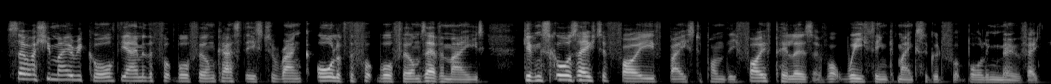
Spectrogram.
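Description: A man's voice: mid-range voice, expressive, moderate pace, a bit bright, no echo, muffled recording. A man hosting a casual football podcast, chatty and sweary, steering the discussion. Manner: chatty, sweary, moves the talk along. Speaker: podcast host. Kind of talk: casual podcast chat with scripted segments.

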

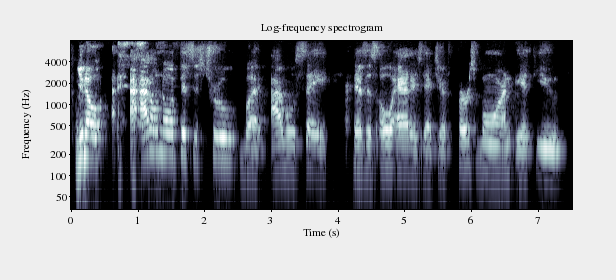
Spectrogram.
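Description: Energetic laughing man on lo-fi audio. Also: medium pitch, measured pace. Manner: energetic, laughing storyteller with many restarts. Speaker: guest. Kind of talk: casual interview chat. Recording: dull lo-fi audio.

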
